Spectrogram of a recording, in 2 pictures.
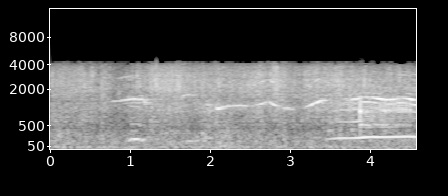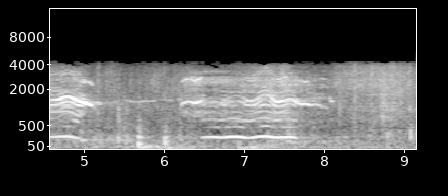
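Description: A hare squeals shrilly in distress, on and off.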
